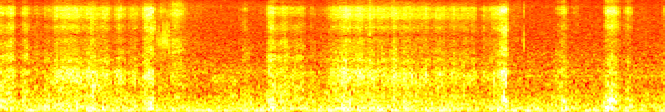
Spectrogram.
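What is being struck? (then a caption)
Steel pen nib on a paper sheet. A steel fountain pen nib scratches across a flat sheet of lined writing paper, writing Korean characters in green ink. Soft, continuous scratching comes through with brief bright ticks and strokes as the nib moves.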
